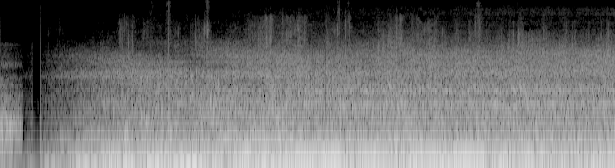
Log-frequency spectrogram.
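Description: Magic spells crackle and strike in a fight.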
